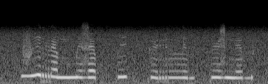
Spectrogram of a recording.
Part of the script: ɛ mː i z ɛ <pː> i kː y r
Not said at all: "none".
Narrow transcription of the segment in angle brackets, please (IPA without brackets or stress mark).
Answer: pː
